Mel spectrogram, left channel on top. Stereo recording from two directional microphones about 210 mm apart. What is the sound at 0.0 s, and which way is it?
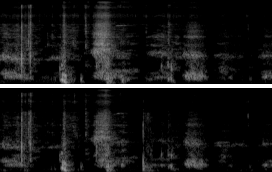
Pig, 30° left (ahead or behind).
